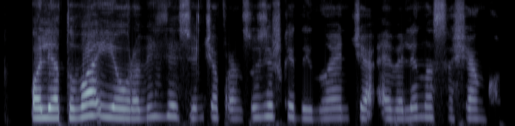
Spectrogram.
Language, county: Lithuanian, Klaipėda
